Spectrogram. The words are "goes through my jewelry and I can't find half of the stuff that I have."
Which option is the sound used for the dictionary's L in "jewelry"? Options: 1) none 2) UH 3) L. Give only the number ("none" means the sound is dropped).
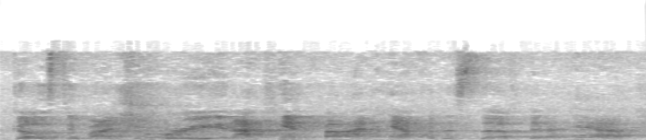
1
